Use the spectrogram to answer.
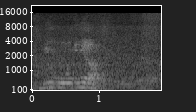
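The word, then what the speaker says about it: pneumonia: निमोनिया में P silent होता है, ध्यान रखना। न्यूमोनिया पी साइलेंट होता है, पी लगे ना, पी साइलेंट होगा, इसको क्या बोलेंगे?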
